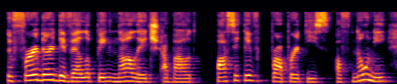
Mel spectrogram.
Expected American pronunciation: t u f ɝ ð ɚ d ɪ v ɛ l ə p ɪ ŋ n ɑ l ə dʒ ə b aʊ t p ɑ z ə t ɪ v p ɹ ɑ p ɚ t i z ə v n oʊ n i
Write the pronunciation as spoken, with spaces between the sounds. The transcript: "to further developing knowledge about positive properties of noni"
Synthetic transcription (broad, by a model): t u f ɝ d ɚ d ɪ v ɛ l ə p ɪ ŋ n ɑ l ə dʒ ə b aʊ t p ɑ s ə t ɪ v p ɹ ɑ p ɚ t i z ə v n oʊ n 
